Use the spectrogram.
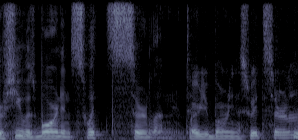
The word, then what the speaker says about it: Switzerland: Have you ever lived in Switzerland? No, Switzer. Switzer. Tiene que oírse la sílaba en medio. Switzer. Switzerland. Land, no, Lund. Land.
